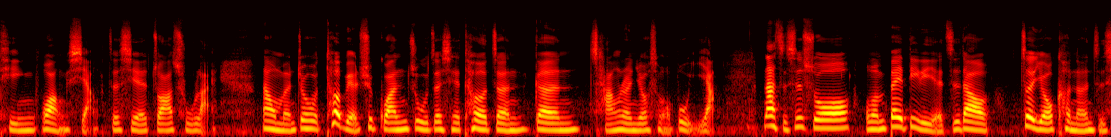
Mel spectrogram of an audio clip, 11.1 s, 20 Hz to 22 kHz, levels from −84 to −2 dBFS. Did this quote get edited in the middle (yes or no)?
yes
